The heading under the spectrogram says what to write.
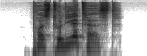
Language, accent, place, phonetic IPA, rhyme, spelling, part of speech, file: German, Germany, Berlin, [pɔstuˈliːɐ̯təst], -iːɐ̯təst, postuliertest, verb, De-postuliertest.ogg
- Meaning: inflection of postulieren: 1. second-person singular preterite 2. second-person singular subjunctive II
